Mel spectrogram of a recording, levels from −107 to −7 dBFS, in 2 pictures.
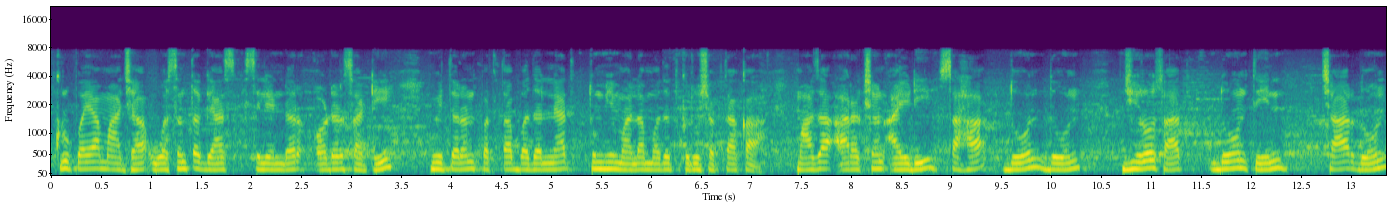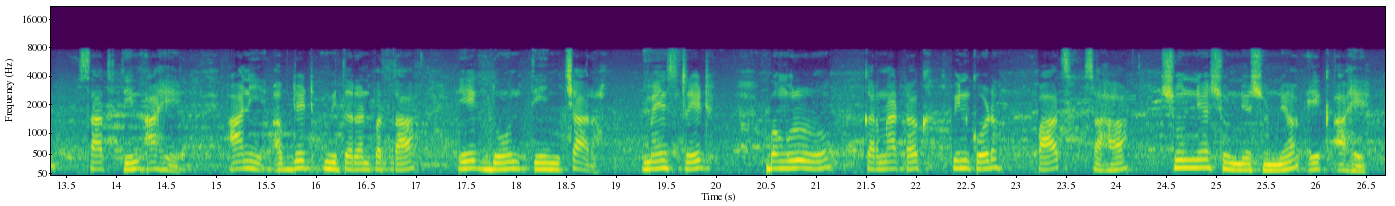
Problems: constant background noise, continuous background conversations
